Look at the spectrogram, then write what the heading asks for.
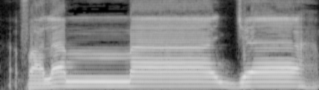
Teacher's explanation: ma dibaca 2 harokat, ja dibaca 2 harokat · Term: mad tabi'i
